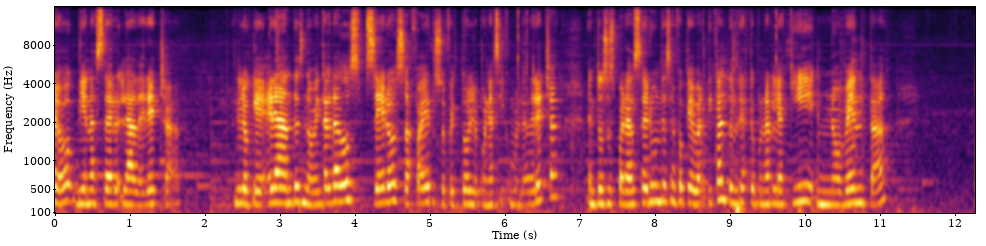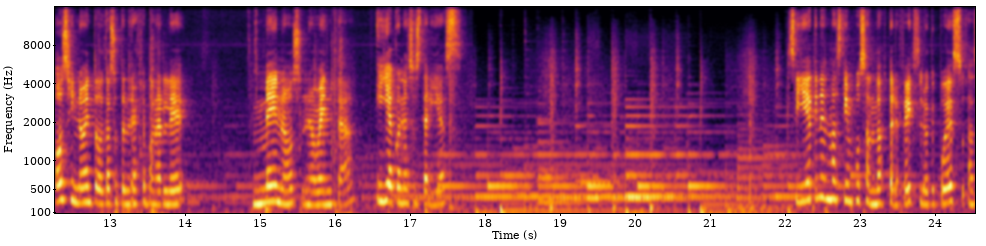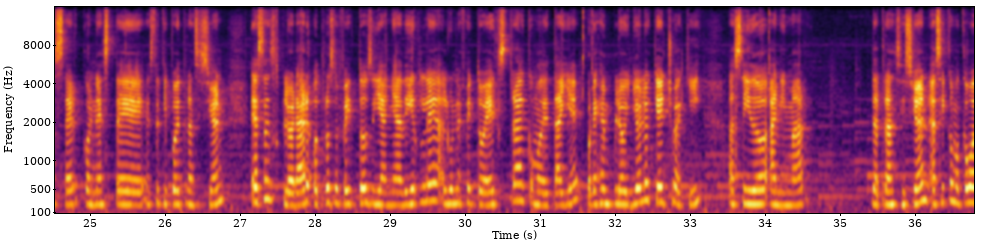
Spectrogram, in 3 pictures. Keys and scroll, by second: 8.7 0, 8.9 Return, 10.1-11.0 typing, 13.4 typing, 13.4 Return, 15.3-16.4 typing, 33.4 u.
